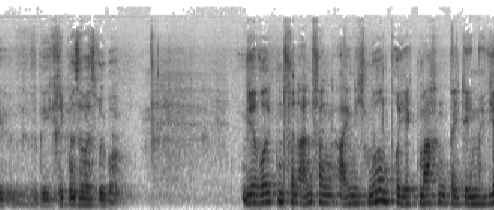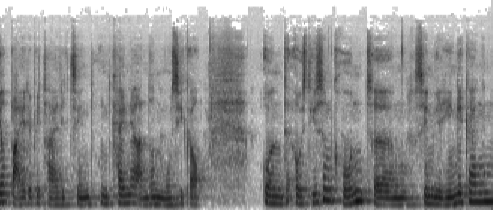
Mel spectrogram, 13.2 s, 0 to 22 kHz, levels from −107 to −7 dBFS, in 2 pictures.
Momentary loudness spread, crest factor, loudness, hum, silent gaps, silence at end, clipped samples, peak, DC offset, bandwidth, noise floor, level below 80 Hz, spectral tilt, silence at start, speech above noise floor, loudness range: 11 LU; 18 dB; -23 LUFS; none; none; 0 s; under 0.1%; -6 dBFS; under 0.1%; 16 kHz; -50 dBFS; -66 dBFS; -4 dB/octave; 0 s; 27 dB; 3 LU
